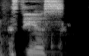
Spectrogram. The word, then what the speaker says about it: Casillas: Casillas.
